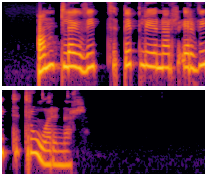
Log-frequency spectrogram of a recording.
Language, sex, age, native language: Icelandic, female, 20-29, Icelandic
